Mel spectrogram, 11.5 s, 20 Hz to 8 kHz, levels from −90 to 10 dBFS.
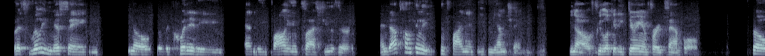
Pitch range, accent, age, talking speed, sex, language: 135-170 Hz, American, 30-49, 170 wpm, male, English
